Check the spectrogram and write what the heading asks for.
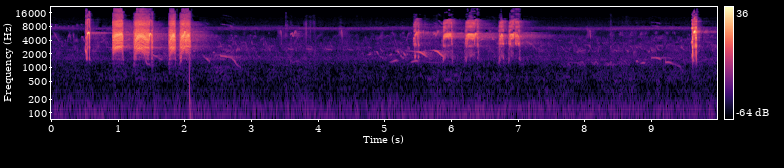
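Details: Wild black francolin voice: an opening loud grating phrase of about five rasping notes, then a softer repeat of the same rhythm farther off, with thin chirps from small birds around.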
